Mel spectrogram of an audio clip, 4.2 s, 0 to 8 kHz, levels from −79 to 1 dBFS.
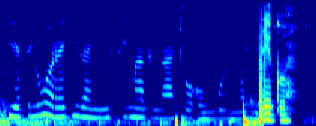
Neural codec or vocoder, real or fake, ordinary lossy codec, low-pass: none; real; none; 7.2 kHz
